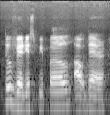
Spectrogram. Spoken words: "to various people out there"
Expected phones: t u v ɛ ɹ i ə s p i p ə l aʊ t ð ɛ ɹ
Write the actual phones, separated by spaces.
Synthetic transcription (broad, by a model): t u v ɛ ɹ i ə s p i p ə l aʊ t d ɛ ɹ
